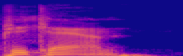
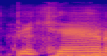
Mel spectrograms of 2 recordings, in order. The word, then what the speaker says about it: pecan: It's pronounced pecan. – Yeah, it's pecan or pecan.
